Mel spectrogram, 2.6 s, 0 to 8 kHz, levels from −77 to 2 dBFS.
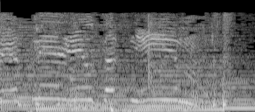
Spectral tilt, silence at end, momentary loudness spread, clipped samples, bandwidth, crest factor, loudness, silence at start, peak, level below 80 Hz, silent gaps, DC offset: -10 dB/octave; 0 s; 4 LU; under 0.1%; 5.8 kHz; 14 dB; -14 LUFS; 0 s; 0 dBFS; -24 dBFS; none; under 0.1%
